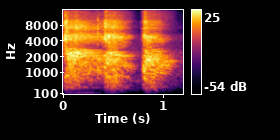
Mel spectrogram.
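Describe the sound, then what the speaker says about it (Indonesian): A classroom of pupils claps in a set pattern, two loud, close bursts of many hands, the second following a short gap. "Tepuk 1 kali, tepuk 3 kali,"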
